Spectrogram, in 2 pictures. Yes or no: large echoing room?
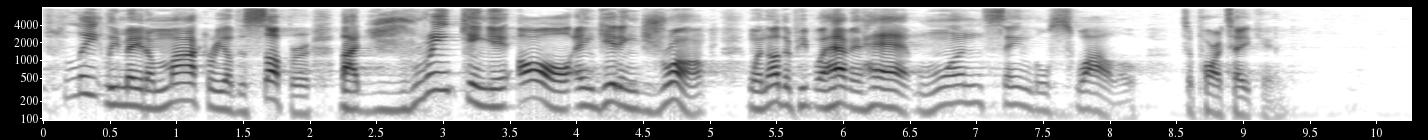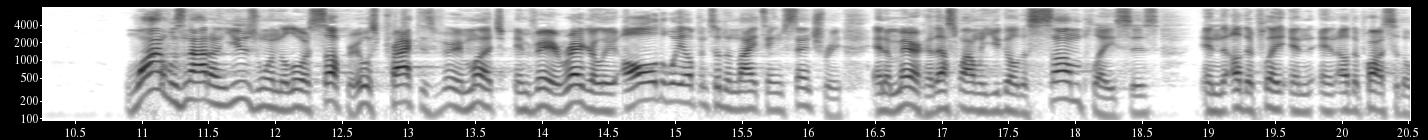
yes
